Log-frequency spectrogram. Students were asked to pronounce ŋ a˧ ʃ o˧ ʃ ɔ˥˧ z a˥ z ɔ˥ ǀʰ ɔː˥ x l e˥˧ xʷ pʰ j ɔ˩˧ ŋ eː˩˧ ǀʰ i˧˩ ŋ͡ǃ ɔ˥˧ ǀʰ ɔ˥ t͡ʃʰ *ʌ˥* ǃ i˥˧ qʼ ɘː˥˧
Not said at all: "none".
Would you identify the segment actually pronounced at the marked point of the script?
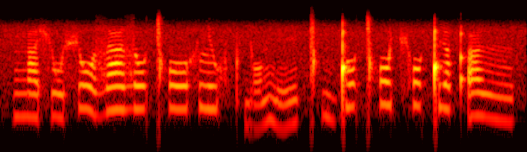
ɔ˥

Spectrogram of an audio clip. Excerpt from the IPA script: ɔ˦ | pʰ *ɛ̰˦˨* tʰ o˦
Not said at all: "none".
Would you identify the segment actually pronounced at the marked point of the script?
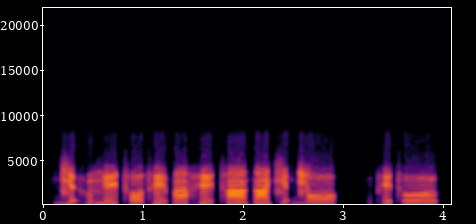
ḛ˦˨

